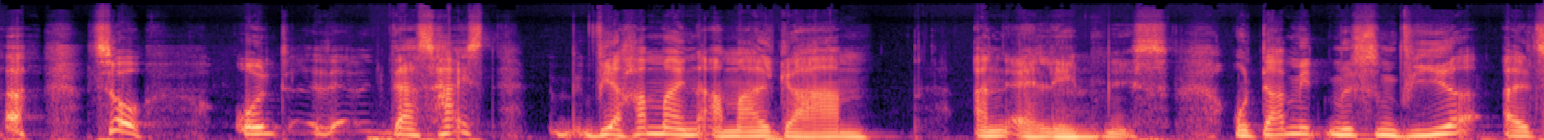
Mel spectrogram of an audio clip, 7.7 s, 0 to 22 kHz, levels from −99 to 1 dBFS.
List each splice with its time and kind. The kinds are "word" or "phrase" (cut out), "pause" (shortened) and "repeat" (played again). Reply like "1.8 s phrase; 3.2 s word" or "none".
none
